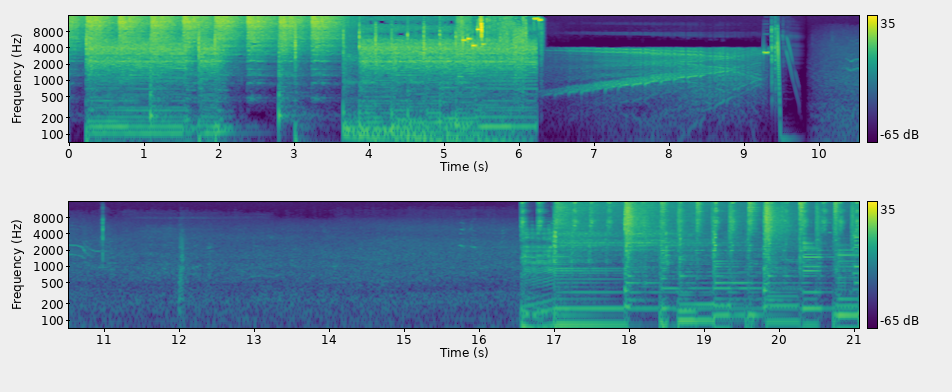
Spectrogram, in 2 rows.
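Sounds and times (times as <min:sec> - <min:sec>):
music: 0:00.0 - 0:06.3, 0:16.6 - 0:21.0
rising riser sound effect: 0:05.0 - 0:09.8.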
